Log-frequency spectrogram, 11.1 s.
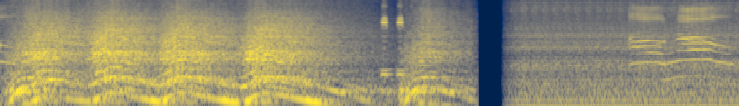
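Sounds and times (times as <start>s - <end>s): car engine revving: 0.1s - 7.2s
short high beep: 5.7s - 6.2s.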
